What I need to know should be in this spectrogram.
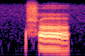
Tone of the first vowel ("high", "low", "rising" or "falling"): low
